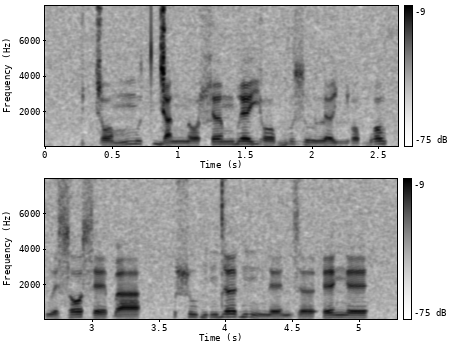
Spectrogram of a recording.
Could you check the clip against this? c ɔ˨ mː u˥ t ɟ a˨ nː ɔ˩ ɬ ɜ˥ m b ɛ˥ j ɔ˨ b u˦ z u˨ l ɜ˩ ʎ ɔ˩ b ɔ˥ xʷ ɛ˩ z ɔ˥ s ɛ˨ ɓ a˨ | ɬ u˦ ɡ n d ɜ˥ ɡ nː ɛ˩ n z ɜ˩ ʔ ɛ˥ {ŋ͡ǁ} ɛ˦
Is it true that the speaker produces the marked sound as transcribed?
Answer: no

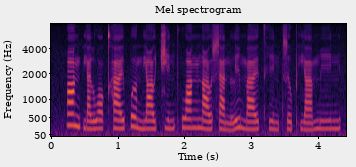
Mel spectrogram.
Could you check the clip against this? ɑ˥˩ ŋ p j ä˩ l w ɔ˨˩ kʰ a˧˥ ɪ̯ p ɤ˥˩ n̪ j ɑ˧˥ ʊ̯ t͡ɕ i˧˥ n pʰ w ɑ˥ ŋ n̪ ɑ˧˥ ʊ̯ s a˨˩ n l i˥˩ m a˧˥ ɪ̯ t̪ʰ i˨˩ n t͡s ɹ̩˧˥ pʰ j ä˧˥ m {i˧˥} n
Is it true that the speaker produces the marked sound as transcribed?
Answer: no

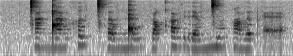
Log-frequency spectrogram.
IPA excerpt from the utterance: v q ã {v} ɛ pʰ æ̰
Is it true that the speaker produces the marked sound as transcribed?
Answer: yes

